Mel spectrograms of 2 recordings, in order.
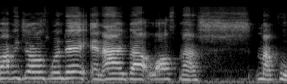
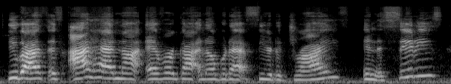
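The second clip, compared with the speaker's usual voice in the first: ordinary delivery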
